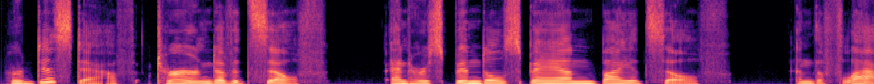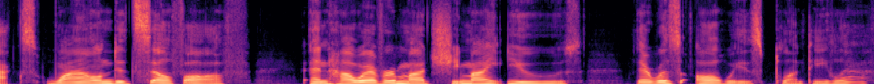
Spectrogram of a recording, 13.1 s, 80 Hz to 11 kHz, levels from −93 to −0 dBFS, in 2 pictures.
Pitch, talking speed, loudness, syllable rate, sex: 220 Hz, 130 wpm, -18 LUFS, 3.7 syllables/s, female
